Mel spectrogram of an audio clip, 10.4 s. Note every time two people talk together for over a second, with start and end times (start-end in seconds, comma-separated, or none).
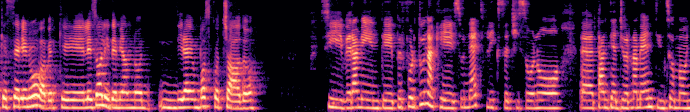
none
